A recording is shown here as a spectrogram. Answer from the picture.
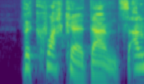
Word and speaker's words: cueca: No, it's spelled Cueca. Quacker. So yeah, it's not spelled like quacker like a duck.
